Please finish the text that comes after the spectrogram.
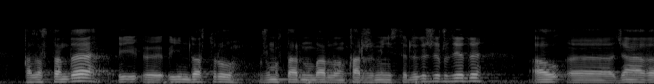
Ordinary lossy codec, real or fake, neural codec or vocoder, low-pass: none; real; none; 5.4 kHz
